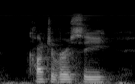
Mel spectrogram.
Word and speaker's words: controversy: these examples sorry now occasionally not too often occasionally get minus four stress on the fourth syllable from the end controversy pumpernickel pumpernickel is a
